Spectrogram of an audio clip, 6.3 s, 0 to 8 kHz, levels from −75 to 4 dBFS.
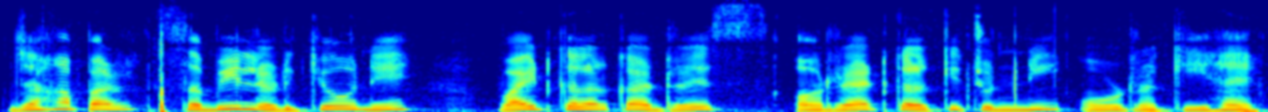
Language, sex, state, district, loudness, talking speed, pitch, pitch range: Hindi, female, Bihar, Gopalganj, -17 LUFS, 160 wpm, 190 Hz, 175-205 Hz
